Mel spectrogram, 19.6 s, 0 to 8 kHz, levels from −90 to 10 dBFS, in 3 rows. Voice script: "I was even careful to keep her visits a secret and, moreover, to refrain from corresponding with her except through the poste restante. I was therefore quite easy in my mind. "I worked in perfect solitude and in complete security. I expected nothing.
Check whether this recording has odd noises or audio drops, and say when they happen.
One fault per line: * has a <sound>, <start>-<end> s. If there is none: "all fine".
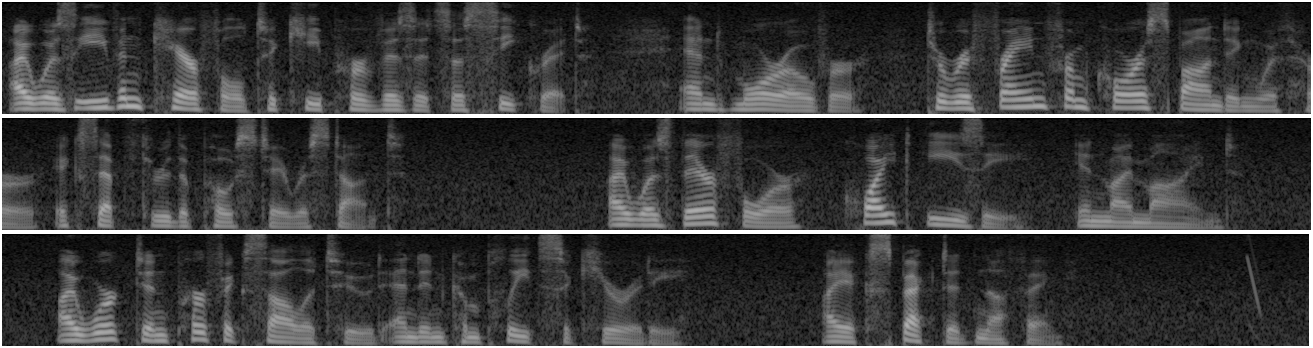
* has a chirp, 19.3-19.4 s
